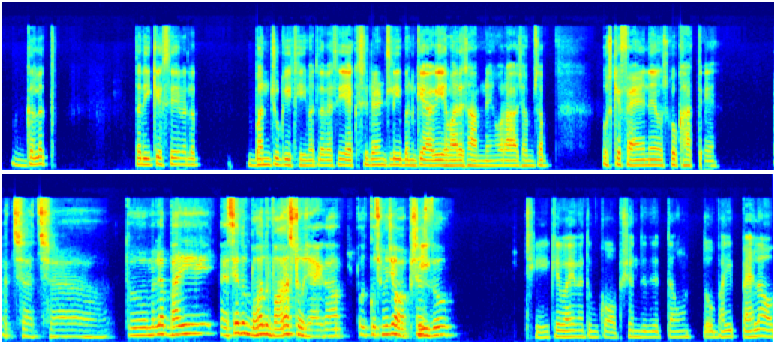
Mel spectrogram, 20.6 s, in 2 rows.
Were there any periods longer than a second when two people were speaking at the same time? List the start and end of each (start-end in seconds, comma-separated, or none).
none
